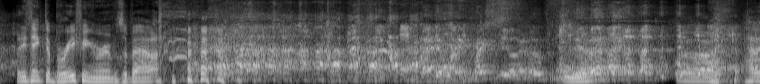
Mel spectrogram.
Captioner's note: laughter and chatter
